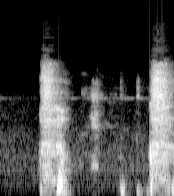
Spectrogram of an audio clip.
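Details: Adult man with Tourette syndrome, throat-clearing/cough sound mid-sentence: vocal tic (throat clearing).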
